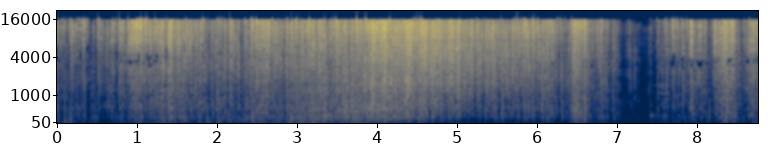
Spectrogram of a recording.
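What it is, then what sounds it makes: Tissue paper sheet. A large, wrinkled sheet of thin tissue paper is rubbed and pressed flat with fingers and palm on a wooden table. Dense, bright crinkling and crackling rustles swell and fade continuously, with a brief silence near the end before the rustling resumes.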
